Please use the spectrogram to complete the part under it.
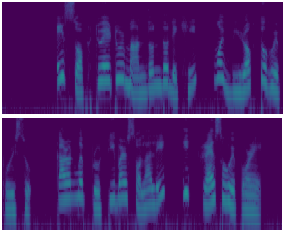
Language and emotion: Assamese, disgusted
